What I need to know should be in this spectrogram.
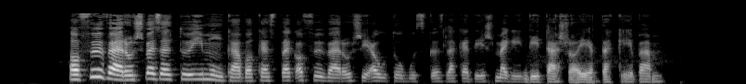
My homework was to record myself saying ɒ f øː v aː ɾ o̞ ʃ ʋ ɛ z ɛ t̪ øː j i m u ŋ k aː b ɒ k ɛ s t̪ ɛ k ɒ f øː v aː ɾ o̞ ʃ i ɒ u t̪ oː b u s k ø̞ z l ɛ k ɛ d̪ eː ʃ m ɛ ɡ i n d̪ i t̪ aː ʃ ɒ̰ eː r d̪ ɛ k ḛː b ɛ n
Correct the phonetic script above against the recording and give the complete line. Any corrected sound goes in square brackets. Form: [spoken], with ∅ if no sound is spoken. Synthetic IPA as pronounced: ɒ f øː v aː ɾ o̞ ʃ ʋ ɛ z ɛ t̪ øː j i m u ŋ k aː b ɒ k ɛ s t̪ ɛ k ɒ f øː v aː ɾ o̞ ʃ i ɒ u t̪ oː b u s k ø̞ z l ɛ k ɛ d̪ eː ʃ m ɛ ɡ i n d̪ [iː] t̪ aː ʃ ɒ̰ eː r d̪ ɛ k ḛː b ɛ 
